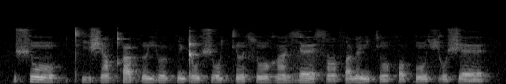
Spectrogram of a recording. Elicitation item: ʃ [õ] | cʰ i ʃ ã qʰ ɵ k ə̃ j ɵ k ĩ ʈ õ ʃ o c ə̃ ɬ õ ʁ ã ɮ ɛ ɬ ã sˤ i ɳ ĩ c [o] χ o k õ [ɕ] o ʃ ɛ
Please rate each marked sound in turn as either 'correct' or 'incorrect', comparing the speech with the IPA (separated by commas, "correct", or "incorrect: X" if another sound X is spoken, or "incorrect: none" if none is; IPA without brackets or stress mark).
correct, incorrect: õ, correct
